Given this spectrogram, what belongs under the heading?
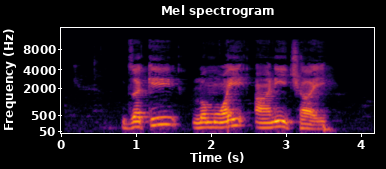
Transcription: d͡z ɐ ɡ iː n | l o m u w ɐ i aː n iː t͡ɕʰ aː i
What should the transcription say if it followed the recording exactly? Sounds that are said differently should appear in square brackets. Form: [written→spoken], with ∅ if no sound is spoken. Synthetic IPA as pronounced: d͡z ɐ [ɡ→k] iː [n→∅] | l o m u w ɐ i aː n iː t͡ɕʰ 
